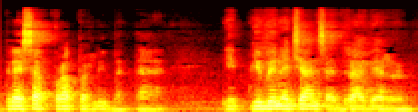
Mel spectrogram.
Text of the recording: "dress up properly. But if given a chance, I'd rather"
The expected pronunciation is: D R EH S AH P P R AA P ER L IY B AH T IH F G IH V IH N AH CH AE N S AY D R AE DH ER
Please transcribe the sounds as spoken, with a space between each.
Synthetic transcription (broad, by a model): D R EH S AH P P R AA P ER L IY B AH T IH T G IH B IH N AH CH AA N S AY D R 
